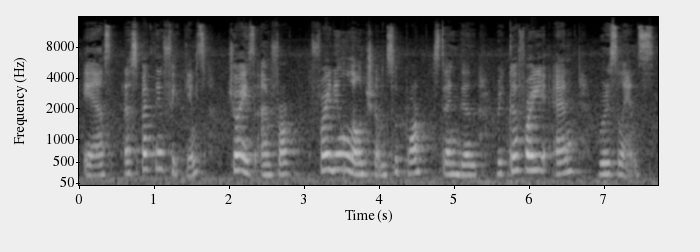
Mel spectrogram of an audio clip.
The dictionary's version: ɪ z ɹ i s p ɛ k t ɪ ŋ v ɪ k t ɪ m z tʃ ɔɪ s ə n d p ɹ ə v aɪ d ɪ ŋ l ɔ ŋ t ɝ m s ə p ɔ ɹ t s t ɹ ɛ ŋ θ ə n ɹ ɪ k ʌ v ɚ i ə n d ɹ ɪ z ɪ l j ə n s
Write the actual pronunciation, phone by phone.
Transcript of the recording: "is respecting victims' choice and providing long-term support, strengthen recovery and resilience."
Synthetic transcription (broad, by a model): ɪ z ɹ i s p ɛ k t ɪ ŋ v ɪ k t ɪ m s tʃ ɔɪ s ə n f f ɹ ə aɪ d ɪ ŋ l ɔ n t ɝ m s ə p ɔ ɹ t s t ɛ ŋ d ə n ɹ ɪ k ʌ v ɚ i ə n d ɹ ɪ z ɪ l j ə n s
